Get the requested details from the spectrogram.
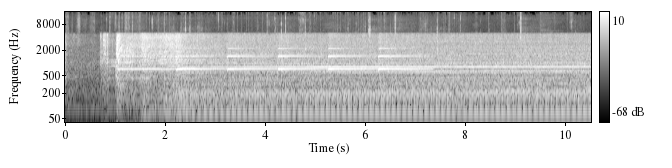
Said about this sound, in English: This is the sound of a slightly modified vehicle getting ready for startup and run.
